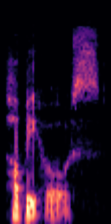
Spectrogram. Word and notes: hobbyhorse: British English

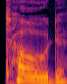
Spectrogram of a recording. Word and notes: toad: American English; oʊ

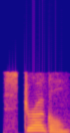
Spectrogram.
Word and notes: struggle: verb

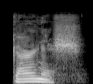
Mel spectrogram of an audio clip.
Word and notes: garnish: American English; ɑːr - ɑː

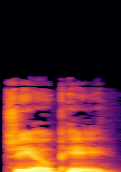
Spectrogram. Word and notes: GOP: American English

